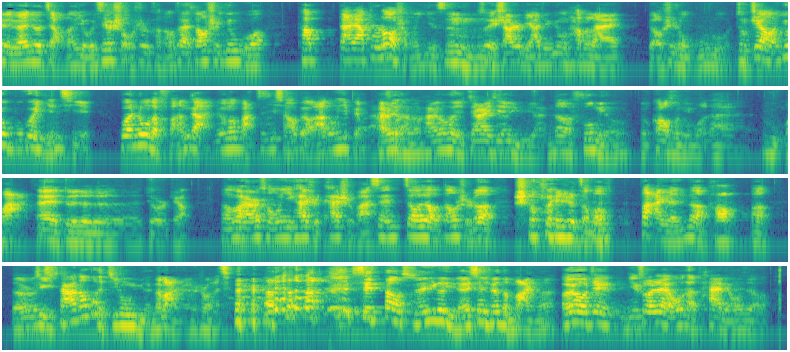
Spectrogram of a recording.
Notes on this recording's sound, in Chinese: 我们这次尝试了新的录音设备，新设备尚未调整好，音质有所下降。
